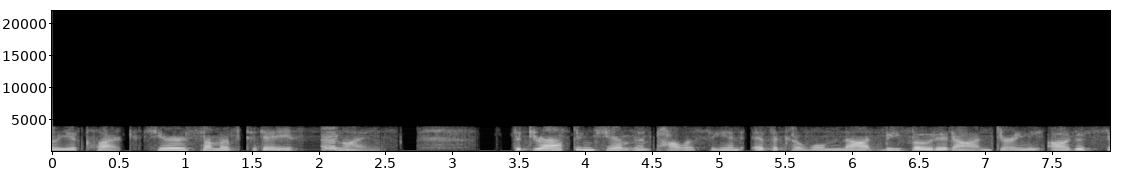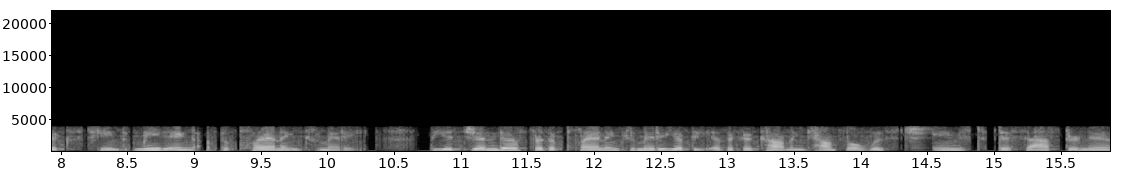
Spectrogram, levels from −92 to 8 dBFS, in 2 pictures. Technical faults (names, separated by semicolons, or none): low bit depth without dither; GSM full-rate codec; lost GSM frames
